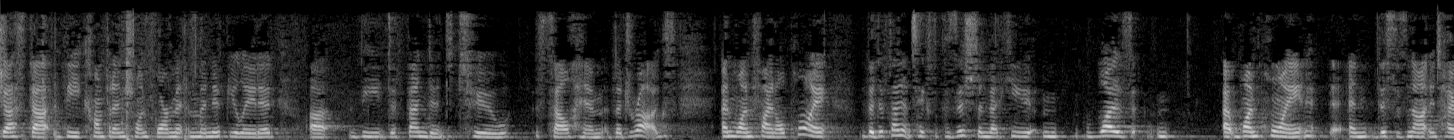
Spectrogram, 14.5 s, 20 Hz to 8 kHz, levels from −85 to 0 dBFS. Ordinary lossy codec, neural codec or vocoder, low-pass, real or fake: AAC, 32 kbps; none; 7.2 kHz; real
